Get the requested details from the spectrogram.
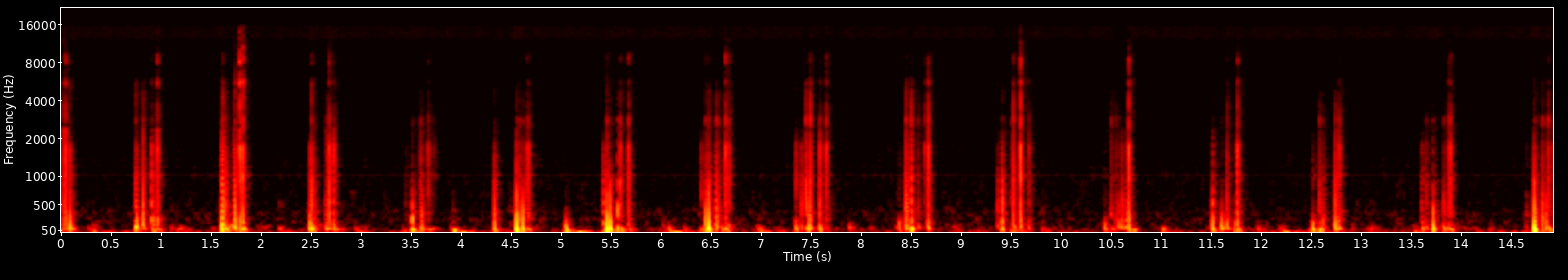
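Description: A round solid wood tree-slice coaster with growth rings is held in both hands near the microphone while long nails scratch and tap its cut face. Short, dry, bright taps come in clusters through the clip, with soft low scratching and rubbing between them.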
